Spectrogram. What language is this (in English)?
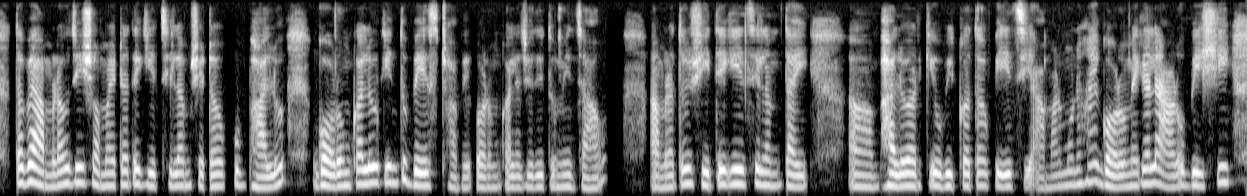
Bangla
